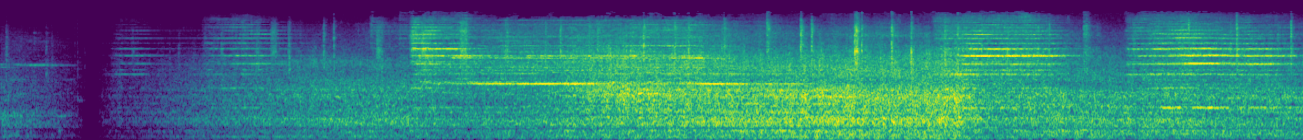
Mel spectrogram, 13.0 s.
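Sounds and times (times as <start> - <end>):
freight locomotives rolling past: 0.0 - 13.0
train wheels squealing on rails: 0.0 - 13.0.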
